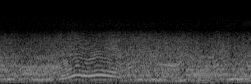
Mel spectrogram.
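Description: An 80cc motocross bike howls at full throttle in a supercross race at the 1988 Sydney Supercross Masters, its engine note rising and sweeping in pitch over a dense, continuous roar of crowd and track noise.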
